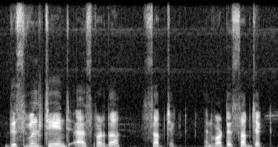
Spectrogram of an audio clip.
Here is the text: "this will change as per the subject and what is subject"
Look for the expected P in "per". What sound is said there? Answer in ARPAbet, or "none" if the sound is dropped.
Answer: F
